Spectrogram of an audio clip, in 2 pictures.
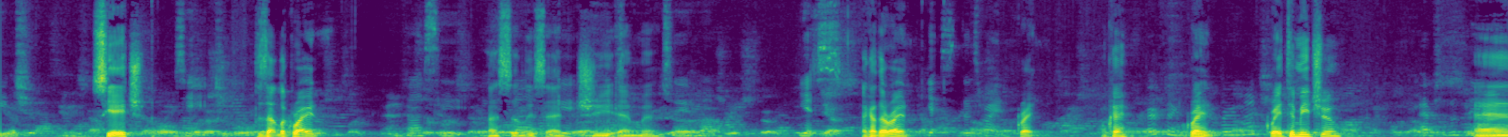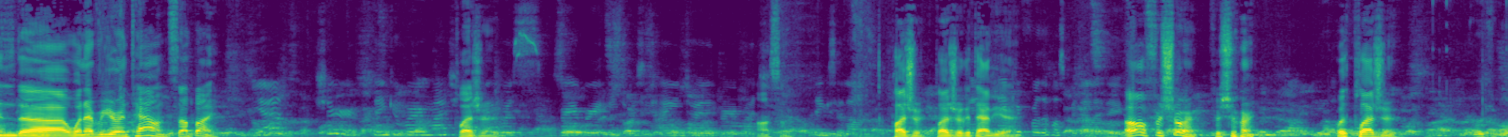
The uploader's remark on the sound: Recorded live at The Torah Center ATL on Sunday, June 4, 2023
